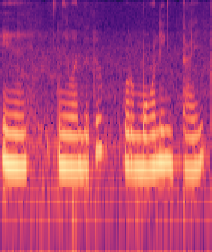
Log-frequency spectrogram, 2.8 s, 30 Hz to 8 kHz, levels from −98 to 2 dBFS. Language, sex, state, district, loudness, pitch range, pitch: Tamil, female, Tamil Nadu, Nilgiris, -15 LUFS, 200-225 Hz, 210 Hz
